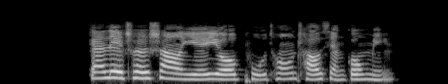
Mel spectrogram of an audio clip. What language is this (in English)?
Chinese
